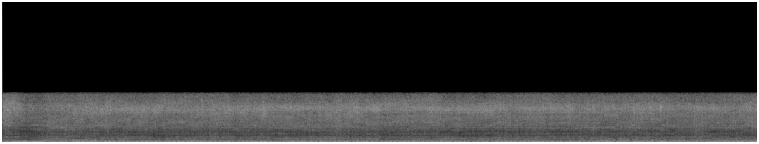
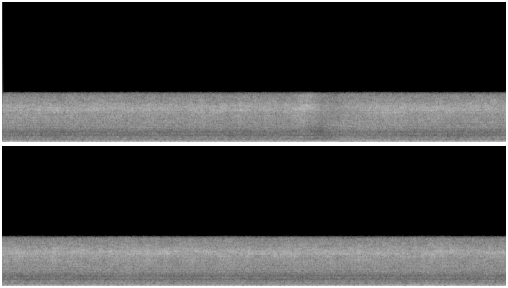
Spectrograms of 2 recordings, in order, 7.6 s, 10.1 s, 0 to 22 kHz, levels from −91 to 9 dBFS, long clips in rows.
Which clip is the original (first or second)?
second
